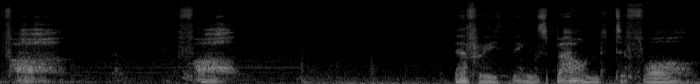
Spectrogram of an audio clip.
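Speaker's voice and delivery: ancient, frail, very hushed, barely-there whisper. Narrator voicing a character hanging limp, speaking one more time, in a whisper. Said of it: "as he whispers one more time".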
